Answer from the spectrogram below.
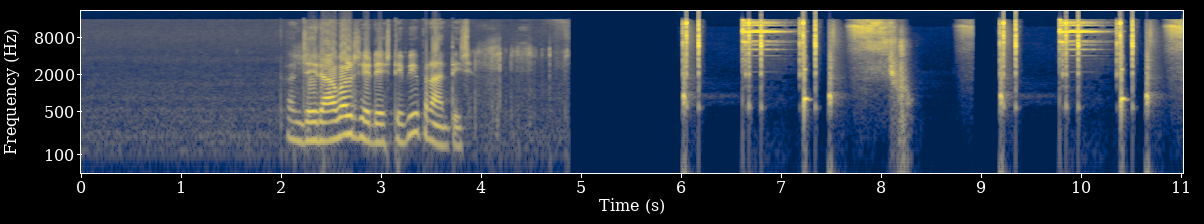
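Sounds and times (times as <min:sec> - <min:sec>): sharp clicks: 0:06.0 - 0:07.6, 0:09.2 - 0:10.8.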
